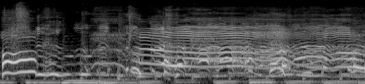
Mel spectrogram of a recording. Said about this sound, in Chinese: 小鳄鱼们哭得更大声了。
